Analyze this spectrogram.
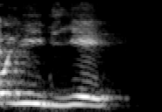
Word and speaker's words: Olivier: name might be like Olivier. Is that Olivier. and I It's almost Oliver always in love English. well, honey. It's What? Oliver in English, but it's Yes, but Olivier in French.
